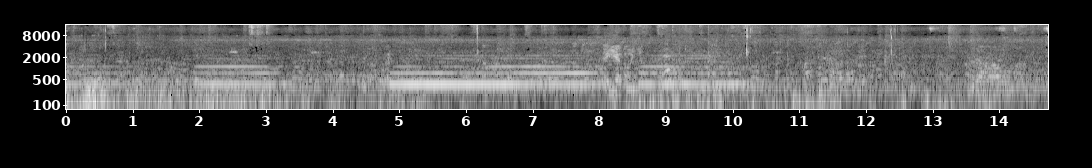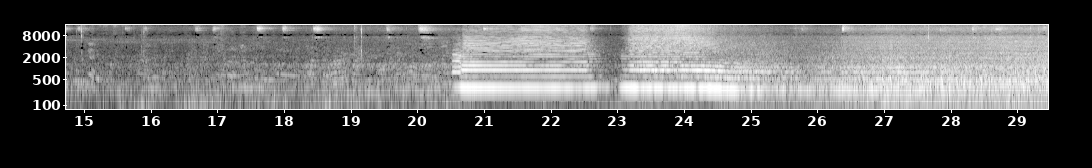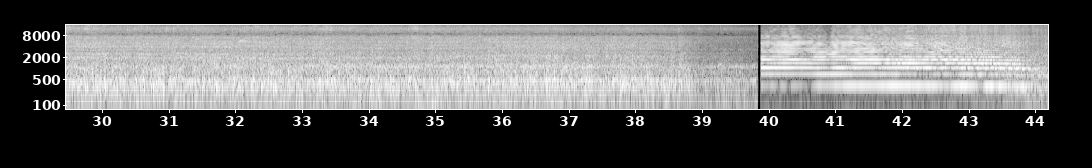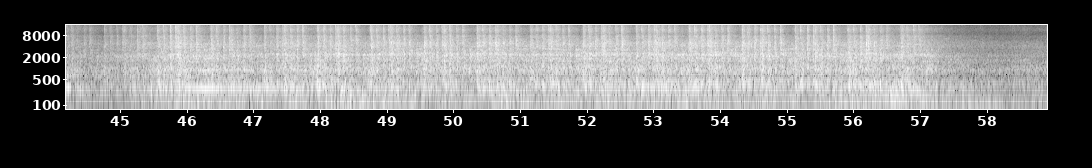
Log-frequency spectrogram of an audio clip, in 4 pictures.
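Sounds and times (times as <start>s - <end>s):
locomotive horn: 0.0s - 1.2s, 1.8s - 3.4s, 4.7s - 10.4s, 20.4s - 28.4s, 39.8s - 44.6s, 45.8s - 48.0s
train cars rumbling and rattling: 0.0s - 58.9s.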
